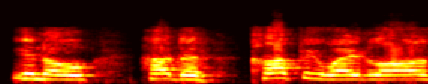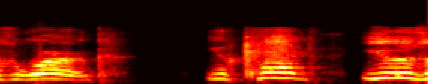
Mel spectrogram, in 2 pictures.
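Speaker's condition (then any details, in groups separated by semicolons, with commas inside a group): Cerebral palsy; uses wheelchair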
